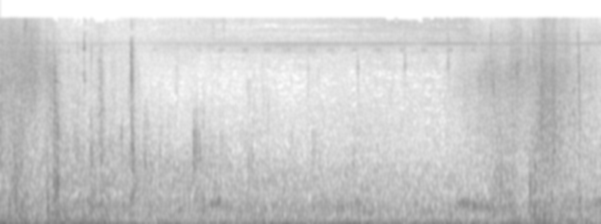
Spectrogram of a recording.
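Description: Leaves and branches rustle.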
